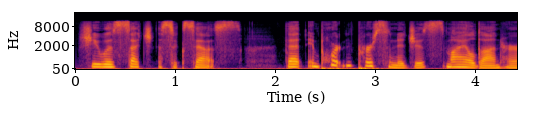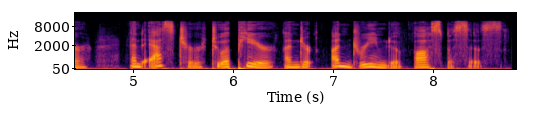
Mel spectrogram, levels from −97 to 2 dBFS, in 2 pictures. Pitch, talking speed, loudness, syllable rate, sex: 175 Hz, 135 wpm, -21 LUFS, 4.7 syllables/s, female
